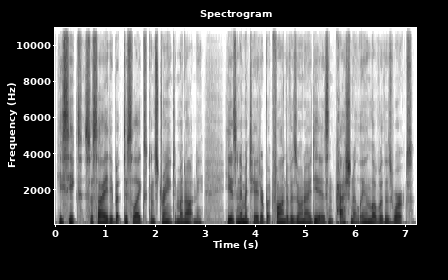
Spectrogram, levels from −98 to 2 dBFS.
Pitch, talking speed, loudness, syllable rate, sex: 140 Hz, 205 wpm, -17 LUFS, 6.2 syllables/s, male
